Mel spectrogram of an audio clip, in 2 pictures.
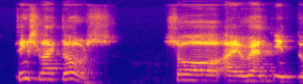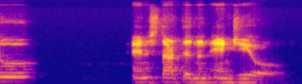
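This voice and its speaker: With long, frequent pauses and a very slow pace, a man speaks in a high, raised, projected voice that is bright and sharp, with lively intonation and very even loudness. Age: 70s. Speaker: retired professor. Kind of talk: interview.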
